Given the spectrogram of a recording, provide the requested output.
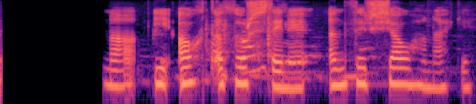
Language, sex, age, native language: Icelandic, female, 13, Icelandic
